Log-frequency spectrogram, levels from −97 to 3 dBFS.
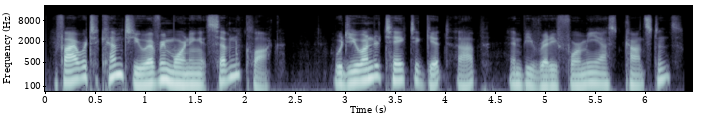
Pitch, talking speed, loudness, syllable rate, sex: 130 Hz, 230 wpm, -21 LUFS, 6.9 syllables/s, male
